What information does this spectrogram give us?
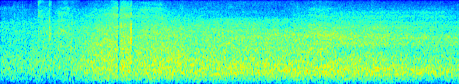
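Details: Loud, continuous roaring rumble like a passing train or heavy traffic, steady throughout with no animal voices.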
